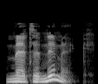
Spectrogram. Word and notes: metonymic: British English

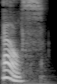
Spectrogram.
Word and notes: else: British English

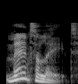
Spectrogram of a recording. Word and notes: mantelet: British English

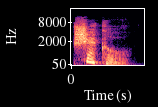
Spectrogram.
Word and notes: shekel: British English

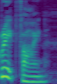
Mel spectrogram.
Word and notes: grapevine: British English

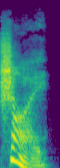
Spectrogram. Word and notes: shy: British English

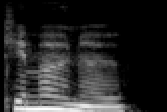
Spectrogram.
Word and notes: kimono: British English

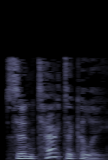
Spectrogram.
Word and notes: syntactically: British English

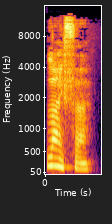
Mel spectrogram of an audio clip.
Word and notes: lifer: British English

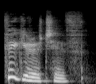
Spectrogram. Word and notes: figurative: British English

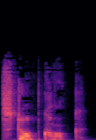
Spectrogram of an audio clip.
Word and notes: stopcock: British English

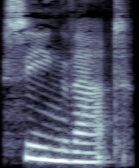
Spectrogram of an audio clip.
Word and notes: seeing that: American English

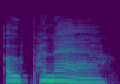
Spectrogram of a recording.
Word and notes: open-air: British English

